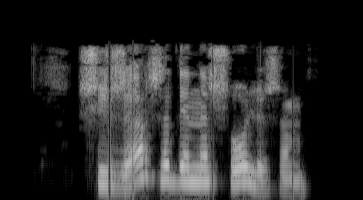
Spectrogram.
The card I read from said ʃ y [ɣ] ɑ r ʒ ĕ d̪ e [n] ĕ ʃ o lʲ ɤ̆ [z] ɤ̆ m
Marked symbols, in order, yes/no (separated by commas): no, yes, no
